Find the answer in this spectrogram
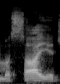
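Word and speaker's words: Massiah: They could find me on all social medias and all music streaming platforms with my Instagram name, Messiah G. Messiah spelled with the M-A-S-S. Usually people like spell it wrong and they type it as M-E-S-S-I-A-H, but it's with an A, so...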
